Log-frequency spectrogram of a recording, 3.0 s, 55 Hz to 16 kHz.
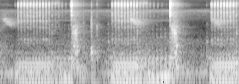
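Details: Spectra S2 electric breast pump starting a new pumping session after its cycle level was adjusted: rhythmic low motor hum in repeating cycles with soft clicks and hiss between them.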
